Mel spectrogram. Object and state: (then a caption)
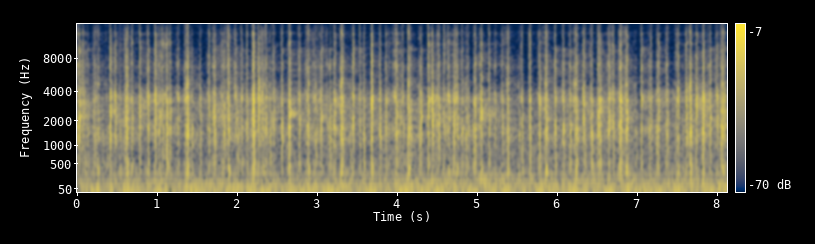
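Mechanical keyboard typing. A Forever 65 mechanical keyboard (65% layout, small hollow navy case, carbon fiber plate, Hyperglide MX Brown switches, grey and white double-shot ABS keycaps) sits on a desk mat and is typed on with both hands' fingertips. A rapid, steady stream of short, bright clacks comes through with almost no low end and no ring after each keystroke.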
